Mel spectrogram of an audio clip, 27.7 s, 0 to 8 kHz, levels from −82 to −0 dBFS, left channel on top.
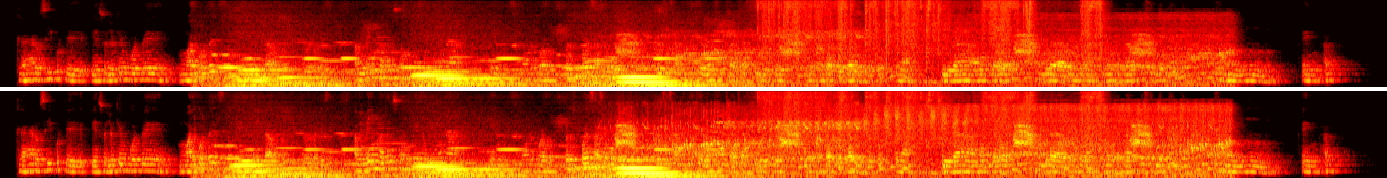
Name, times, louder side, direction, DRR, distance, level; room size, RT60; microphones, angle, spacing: voice 1, 0.3-9.2 9.8-12.6 13.1-15.7 16.1-18.3 18.8-20.3 20.8-23.7 24.3-25.5 26.0-26.6, right 1 dB, 35° right, 0 dB, 0.7 m, -32 dB
sound 1, 3.8-16.6, equal, 70° left, 1.2 m, -22 dB
sound 2, 11.9-24.7, right 6 dB, 65° right, 0.3 m, -29 dB
sound 3, 14.9-22.0, left 4 dB, 20° left, 0.4 m, -31 dB
4.5 x 2.8 x 3.4 m, 1.1 s
head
